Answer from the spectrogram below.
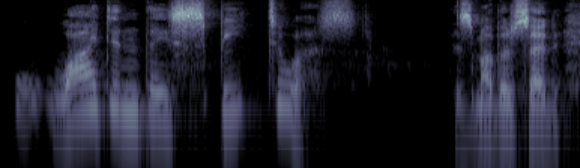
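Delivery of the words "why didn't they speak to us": put-on high, slow child's voice; drawn-out, high-pitched question from a young fawn. A narrator's reading. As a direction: plead for an answer like a puzzled little one. Child asks his mother in story.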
